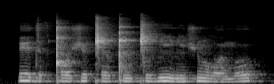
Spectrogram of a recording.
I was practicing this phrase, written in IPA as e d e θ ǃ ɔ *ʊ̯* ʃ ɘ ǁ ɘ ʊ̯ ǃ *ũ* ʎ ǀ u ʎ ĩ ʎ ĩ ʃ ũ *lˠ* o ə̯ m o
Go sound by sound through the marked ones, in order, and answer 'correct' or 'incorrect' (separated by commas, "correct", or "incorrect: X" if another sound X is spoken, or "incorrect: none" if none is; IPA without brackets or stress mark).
correct, correct, correct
